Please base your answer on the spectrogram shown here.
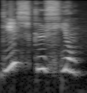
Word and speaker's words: discussion: Alors ici on veut doubler le S parce qu'il y a les deux voyelles U et I et on veut prononcer C.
